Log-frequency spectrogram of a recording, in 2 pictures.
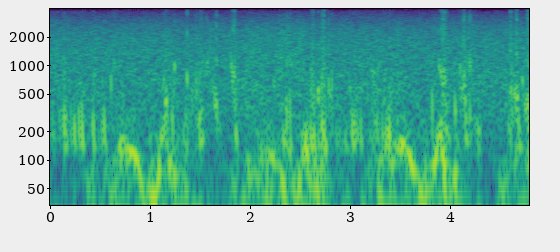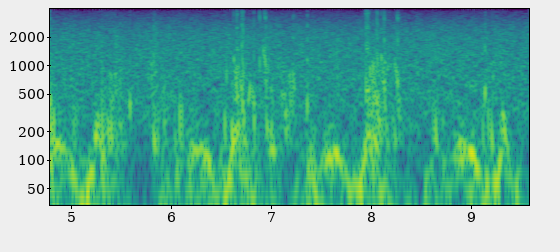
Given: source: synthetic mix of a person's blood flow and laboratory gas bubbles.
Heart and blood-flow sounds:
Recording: Doppler ultrasound of blood flow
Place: precordium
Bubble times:
0.00-0.79 s: bubbles
1.12-1.71 s: bubbles
1.78-1.91 s: bubbles
2.23-2.27 s: bubbles
2.30-2.44 s: bubbles
2.56-3.44 s: bubbles
3.79-4.33 s: bubbles
4.54-4.88 s: bubbles
5.00-5.08 s: bubbles
5.28-5.63 s: bubbles
5.78-6.16 s: bubbles
6.50-7.26 s: bubbles
7.33-7.42 s: bubbles
7.95-8.36 s: bubbles
8.60-8.70 s: bubbles
9.08-9.26 s: bubbles
From the record:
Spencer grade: 3 (all of the cardiac periods contain showers or single bubble signals, but not dominating or overriding the cardiac motion signals)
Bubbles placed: anywhere in the cardiac cycle

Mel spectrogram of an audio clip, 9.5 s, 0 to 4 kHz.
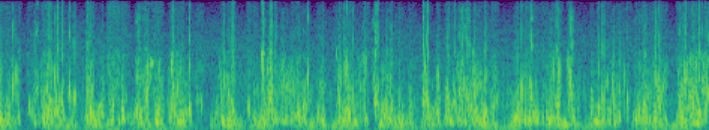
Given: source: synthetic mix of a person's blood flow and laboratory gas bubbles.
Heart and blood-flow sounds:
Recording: Doppler ultrasound of blood flow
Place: precordium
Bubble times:
0.00-0.30 s: bubbles
0.35-1.05 s: bubbles
1.13-1.29 s: bubbles
1.43-1.74 s: bubbles
1.80-2.19 s: bubbles
2.23-2.73 s: bubbles
2.90-3.19 s: bubbles
3.28-4.37 s: bubbles
4.45-5.57 s: bubbles
5.61-6.68 s: bubbles
6.88-7.52 s: bubbles
7.55-7.76 s: bubbles
7.87-8.92 s: bubbles
9.02-9.47 s: bubbles
From the record:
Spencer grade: 4 (maximum detectable bubble signal sounding continuously throughout systole and diastole of every cardiac period, and overriding the amplitude of the normal cardiac signals)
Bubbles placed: anywhere in the cardiac cycle

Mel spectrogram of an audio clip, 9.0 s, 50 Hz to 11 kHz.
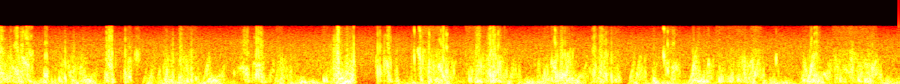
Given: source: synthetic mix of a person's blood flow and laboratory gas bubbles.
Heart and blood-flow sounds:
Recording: Doppler ultrasound of blood flow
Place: precordium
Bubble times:
0.00-0.37 s: bubbles
0.43-0.91 s: bubbles
1.03-1.20 s: bubbles
1.24-1.44 s: bubbles
1.62-2.01 s: bubbles
2.33-2.86 s: bubbles
3.23-3.35 s: bubbles
3.40-3.51 s: bubbles
3.77-3.97 s: bubbles
4.12-4.61 s: bubbles
4.67-5.10 s: bubbles
5.36-5.79 s: bubbles
5.89-6.26 s: bubbles
6.53-6.83 s: bubbles
6.93-7.13 s: bubbles
7.16-7.66 s: bubbles
7.75-7.82 s: bubbles
8.03-8.26 s: bubbles
8.33-8.80 s: bubbles
From the record:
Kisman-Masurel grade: 243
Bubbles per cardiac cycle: several, 3 to 8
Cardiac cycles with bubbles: 100%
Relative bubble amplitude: loud (0.450 to 0.775)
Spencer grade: 3 (all of the cardiac periods contain showers or single bubble signals, but not dominating or overriding the cardiac motion signals)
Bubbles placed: anywhere in the cardiac cycle

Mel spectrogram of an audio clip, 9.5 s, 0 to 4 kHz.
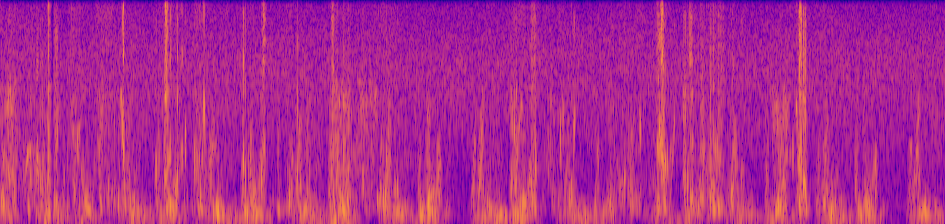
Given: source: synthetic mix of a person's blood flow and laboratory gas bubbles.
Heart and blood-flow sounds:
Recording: Doppler ultrasound of blood flow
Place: precordium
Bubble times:
0.00-0.61 s: bubbles
0.70-0.90 s: bubbles
0.95-1.43 s: bubbles
1.53-2.29 s: bubbles
2.40-2.68 s: bubbles
2.76-3.19 s: bubbles
3.27-4.01 s: bubbles
5.08-5.77 s: bubbles
6.09-6.48 s: bubbles
6.54-6.75 s: bubbles
6.80-7.38 s: bubbles
7.40-7.46 s: bubbles
7.71-8.39 s: bubbles
From the record:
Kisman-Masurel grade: 332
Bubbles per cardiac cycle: rolling drumbeat, 9 or more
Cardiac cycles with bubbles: 50 to 99%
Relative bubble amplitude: moderate (0.250 to 0.450)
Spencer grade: 3 (all of the cardiac periods contain showers or single bubble signals, but not dominating or overriding the cardiac motion signals)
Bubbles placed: anywhere in the cardiac cycle

